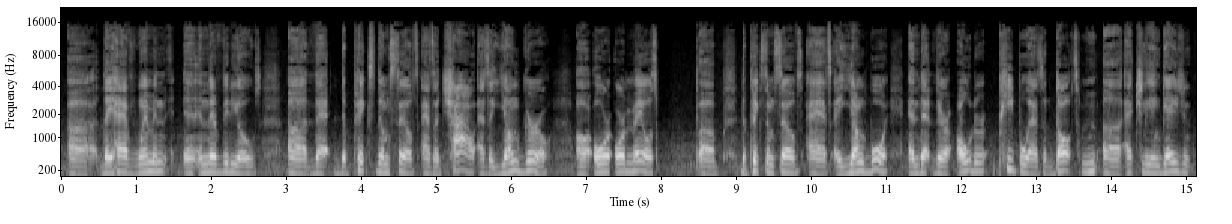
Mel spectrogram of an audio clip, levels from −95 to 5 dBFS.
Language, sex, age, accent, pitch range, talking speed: English, male, 30-49, American, 155-185 Hz, 165 wpm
